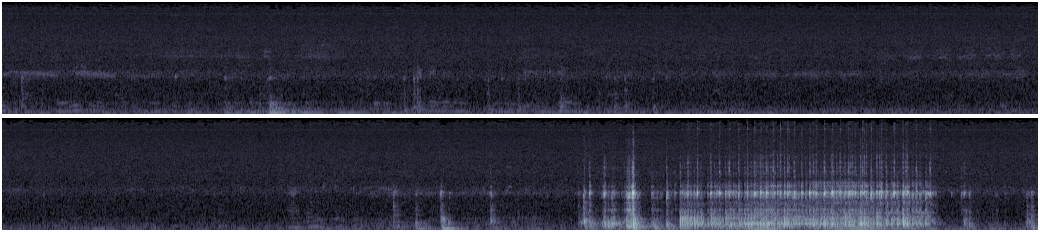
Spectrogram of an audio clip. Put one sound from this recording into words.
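Water laps gently against a boat's hull.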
